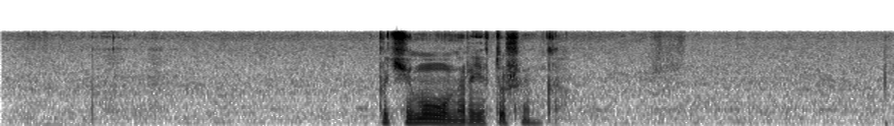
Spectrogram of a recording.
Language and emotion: Russian, sad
